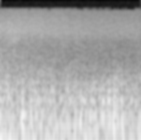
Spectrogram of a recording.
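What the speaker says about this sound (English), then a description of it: "Ariel goes to the ship and makes a tempest with wind and rain" Storm at sea with rolling thunder, wind and rain, a steady low rumble with a rushing wash of rain, no voices.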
